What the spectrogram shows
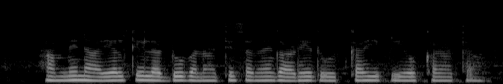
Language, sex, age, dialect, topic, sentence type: Hindi, female, 41-45, Awadhi Bundeli, agriculture, statement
